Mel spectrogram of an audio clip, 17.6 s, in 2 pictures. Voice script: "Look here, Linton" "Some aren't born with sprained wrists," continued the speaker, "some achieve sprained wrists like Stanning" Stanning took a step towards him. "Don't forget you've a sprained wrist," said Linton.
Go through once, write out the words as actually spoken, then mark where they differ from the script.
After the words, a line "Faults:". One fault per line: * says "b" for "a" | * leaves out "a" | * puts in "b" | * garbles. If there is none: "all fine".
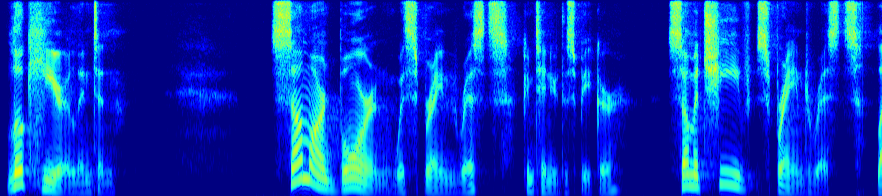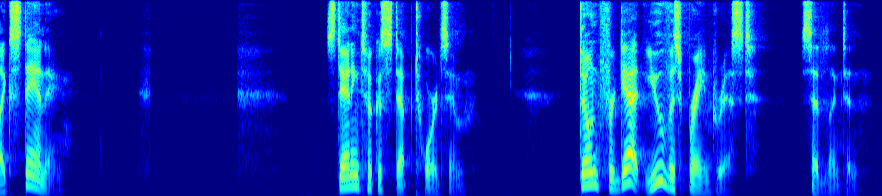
"Look here, Linton" "Some aren't born with sprained wrists," continued the speaker, "some achieve sprained wrists like Stanning" Stanning took a step towards him. "Don't forget you've a sprained wrist," said Linton.
Faults:
all fine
